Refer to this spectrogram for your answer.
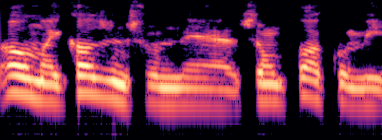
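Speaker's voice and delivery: plain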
